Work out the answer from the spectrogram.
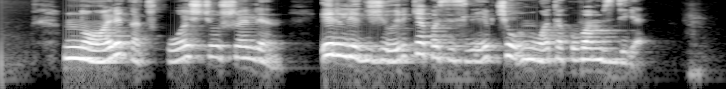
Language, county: Lithuanian, Šiauliai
